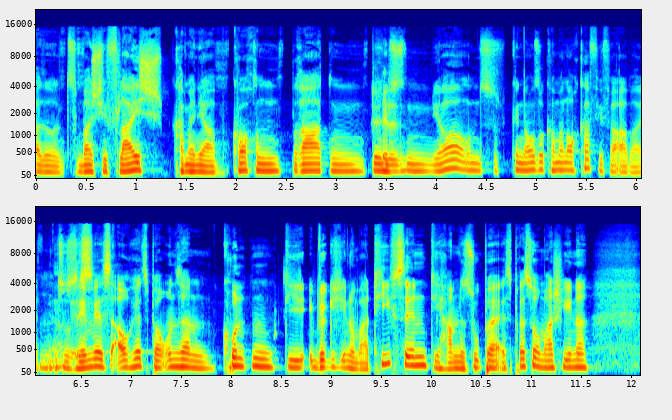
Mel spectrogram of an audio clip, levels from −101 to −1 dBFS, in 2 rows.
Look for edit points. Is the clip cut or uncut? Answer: uncut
